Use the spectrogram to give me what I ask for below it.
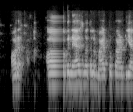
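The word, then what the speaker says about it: organelle: Cell के अंदर उसके ऑर्गेनेलिज कौन से, इनको बोलते हैं ऑर्गेनेल्स। लिखने में स्पेलिंग ऑर्गेनेली बनते हैं लेकिन ऑर्गेनेल पढ़ते हैं एक्चुअली, ठीक है।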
